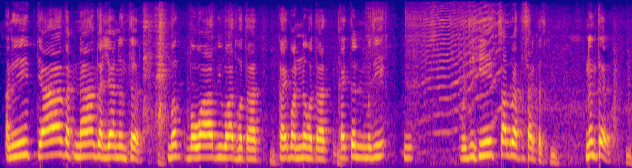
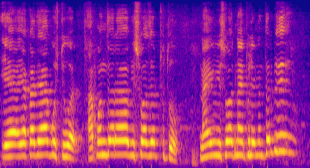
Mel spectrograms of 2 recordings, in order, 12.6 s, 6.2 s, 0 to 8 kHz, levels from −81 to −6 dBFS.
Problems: background sounds at intervals, continuous background conversations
